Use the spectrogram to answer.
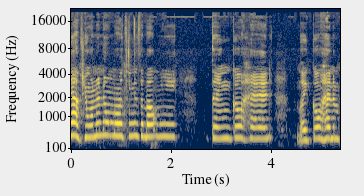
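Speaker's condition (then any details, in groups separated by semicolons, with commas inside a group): Quadriplegic cerebral palsy; spastic quadriplegic type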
